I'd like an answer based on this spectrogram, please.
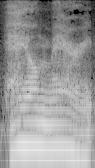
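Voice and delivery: retold silent prayer, kept under the voice; said inwardly. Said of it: "I said in my head".

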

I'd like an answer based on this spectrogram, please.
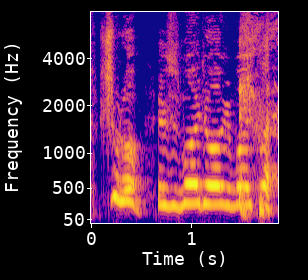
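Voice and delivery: put-on high, loud indignant snap at his girlfriend; hammed-up outrage, half laughing; mock angry shout. Retelling a class fight with his girlfriend, loud mock shout.

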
